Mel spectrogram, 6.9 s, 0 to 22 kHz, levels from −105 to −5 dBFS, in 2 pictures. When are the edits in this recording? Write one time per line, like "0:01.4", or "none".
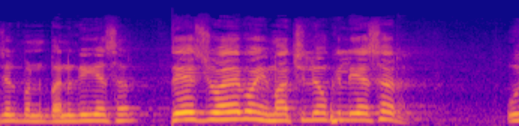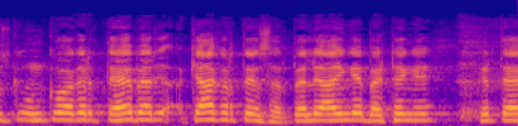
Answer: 0:00.9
